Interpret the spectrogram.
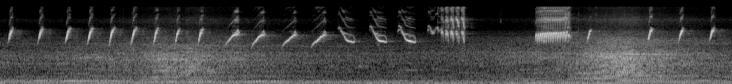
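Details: Madura long-tailed shrike giving its raw, unembellished song: a fast run of thin, bright notes dropping sharply in pitch, about three per second, then a pause, a harsh burst, and a few more notes.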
